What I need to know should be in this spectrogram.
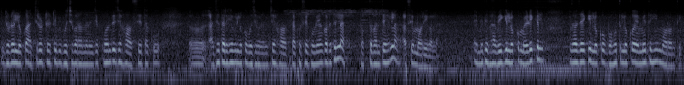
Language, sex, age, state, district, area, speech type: Odia, female, 18-30, Odisha, Ganjam, urban, spontaneous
